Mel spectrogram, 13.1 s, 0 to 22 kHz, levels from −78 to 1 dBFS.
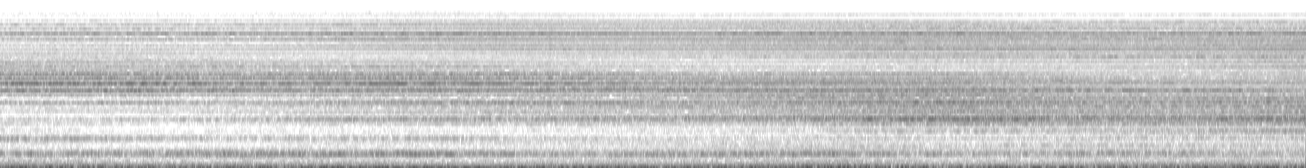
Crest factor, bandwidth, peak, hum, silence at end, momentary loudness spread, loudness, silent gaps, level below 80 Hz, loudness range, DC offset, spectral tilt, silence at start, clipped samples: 12 dB; 16.5 kHz; -20 dBFS; none; 0 s; 3 LU; -32 LUFS; none; -40 dBFS; 1 LU; under 0.1%; -0.5 dB/octave; 0 s; under 0.1%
